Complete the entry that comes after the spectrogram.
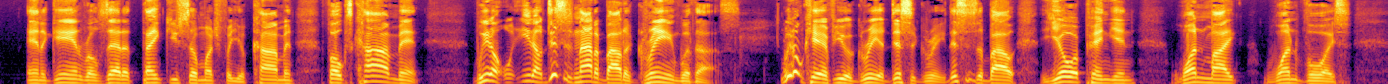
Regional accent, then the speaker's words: United States; born there; I'm not from Africa, the matter of fact, you know, the whole civilization is from Africa, right? I was born here in the United States.

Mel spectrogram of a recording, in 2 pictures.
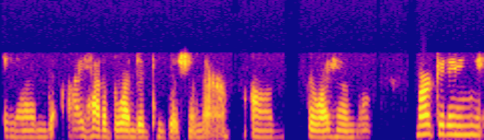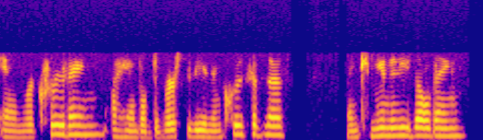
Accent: Denver, Colorado, United States; And I grew up here in Denver. I went to school at MSU Denver, and I haven't left.

